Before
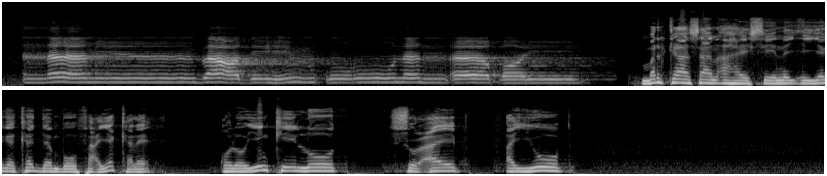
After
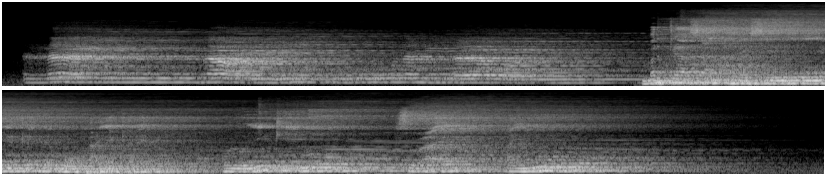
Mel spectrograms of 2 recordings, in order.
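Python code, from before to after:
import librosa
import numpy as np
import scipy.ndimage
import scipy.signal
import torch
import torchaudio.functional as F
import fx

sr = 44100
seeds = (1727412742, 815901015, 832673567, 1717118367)

y = fx.env_lowpass(x, sr, base_hz=870.0, full_db=-18.5)
y = fx.echo_wet_highpass(y, sr, ms=185, feedback_pct=73, hz=4600.0, wet_db=-7.5)
y = fx.rev_shimmer(y, sr, seeds[0], rt60_s=3.2, semitones=7, shimmer_db=-8, drr_db=-4.0)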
